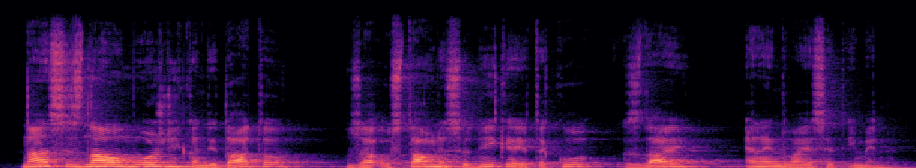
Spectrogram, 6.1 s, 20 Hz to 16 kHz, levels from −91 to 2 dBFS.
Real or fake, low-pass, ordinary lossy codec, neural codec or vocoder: real; 14.4 kHz; none; none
